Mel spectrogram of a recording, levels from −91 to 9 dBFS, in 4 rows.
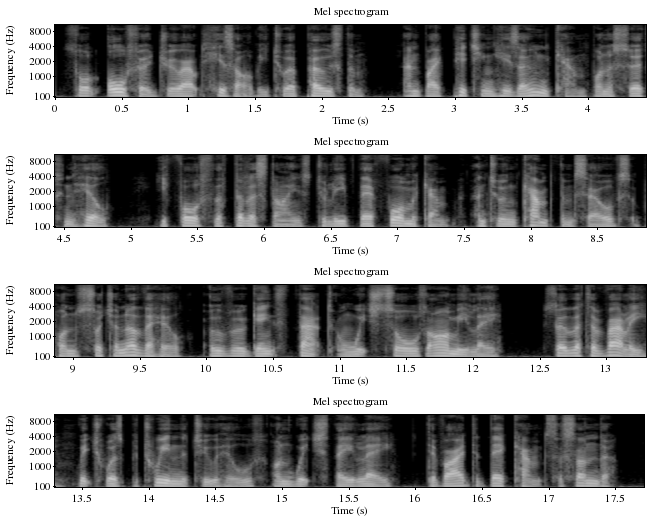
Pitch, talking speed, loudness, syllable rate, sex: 105 Hz, 210 wpm, -22 LUFS, 5.5 syllables/s, male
